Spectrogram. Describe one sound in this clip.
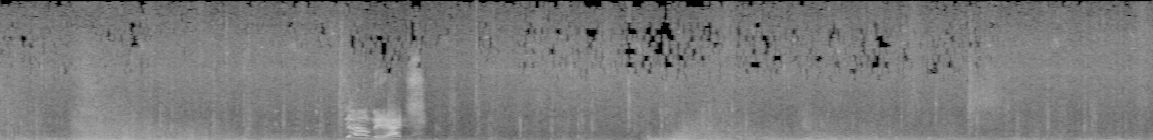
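A torch flame crackles and roars steadily.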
